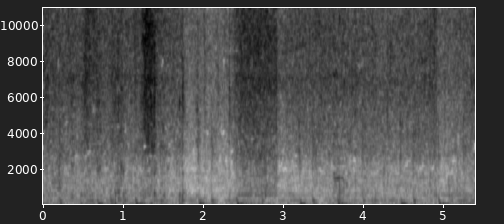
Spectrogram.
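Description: Masala paste sizzling in hot oil in a metal kadai while a flat metal spatula stirs and scrapes it across the pan in irregular strokes.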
